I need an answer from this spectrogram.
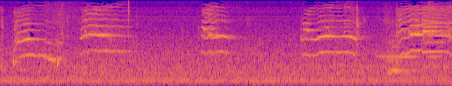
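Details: Little kittens meowing to get their owners' attention, five high, thin mews in quick succession, each a short arched or falling cry roughly a second apart, over a faint steady indoor hum.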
